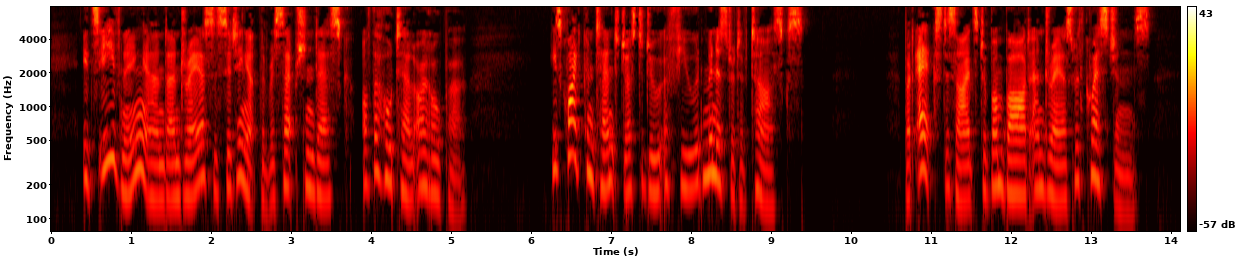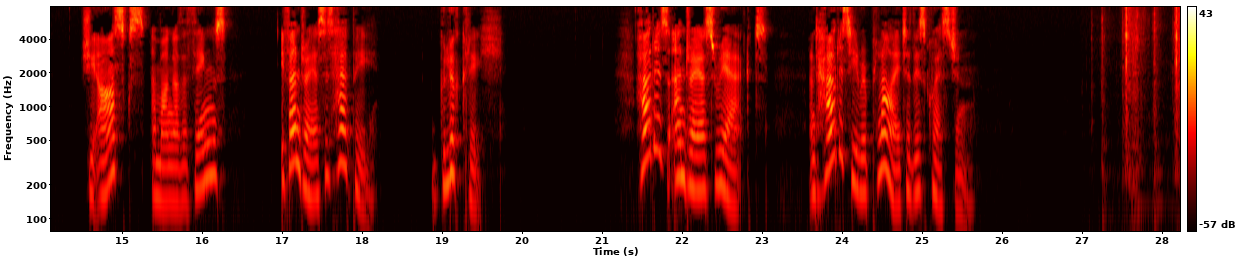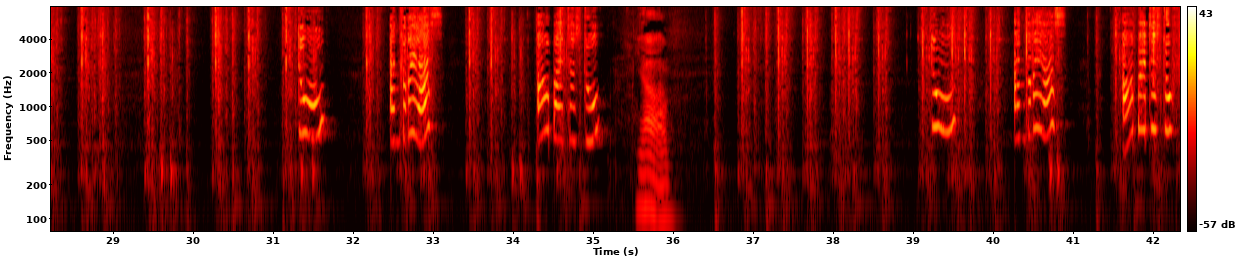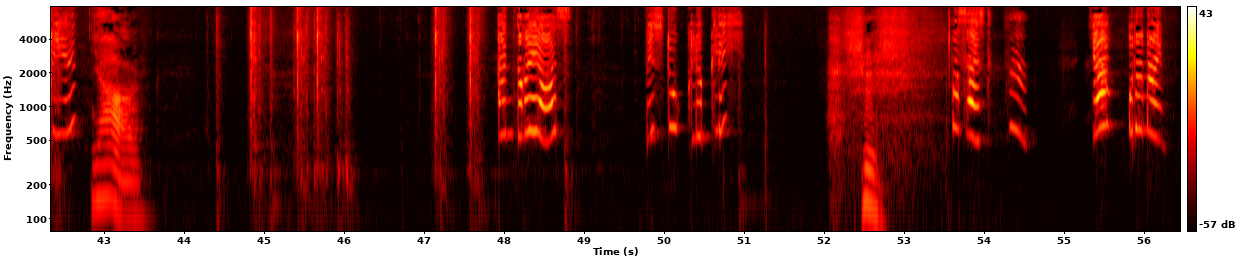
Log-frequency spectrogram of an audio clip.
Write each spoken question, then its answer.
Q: How does Andreas react?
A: When Ex asks Andreas if he's happy, Andreas mutters an answer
